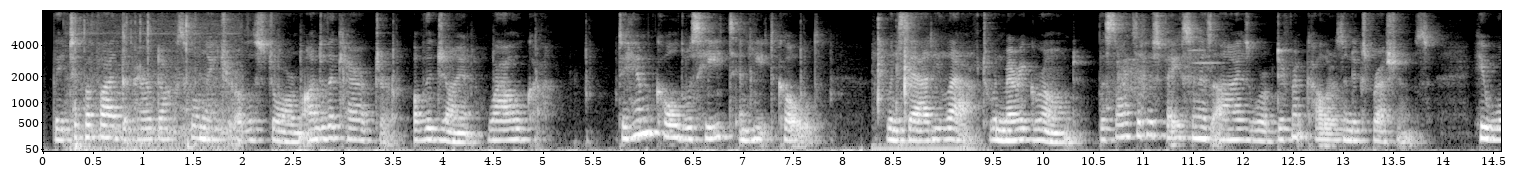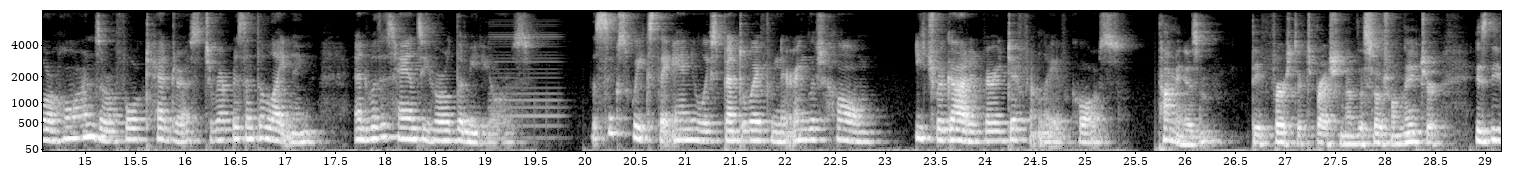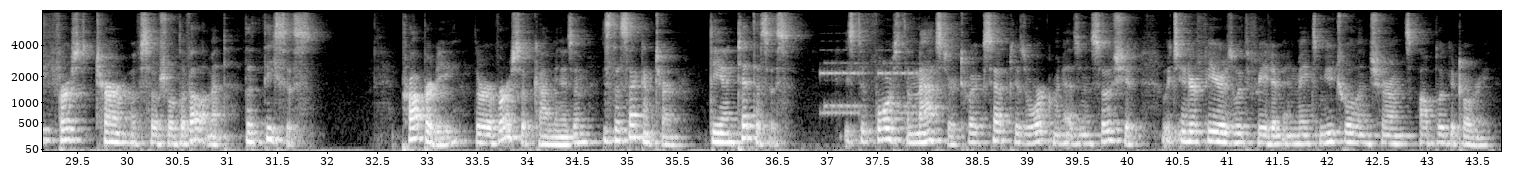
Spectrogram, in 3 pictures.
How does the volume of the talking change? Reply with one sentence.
The volume of the talking stays about the same.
